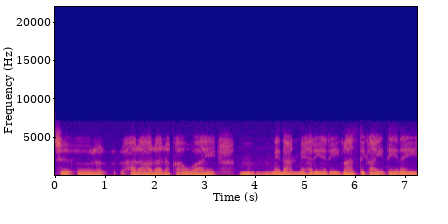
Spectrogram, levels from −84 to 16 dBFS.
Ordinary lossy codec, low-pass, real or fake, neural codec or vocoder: none; 7.2 kHz; real; none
